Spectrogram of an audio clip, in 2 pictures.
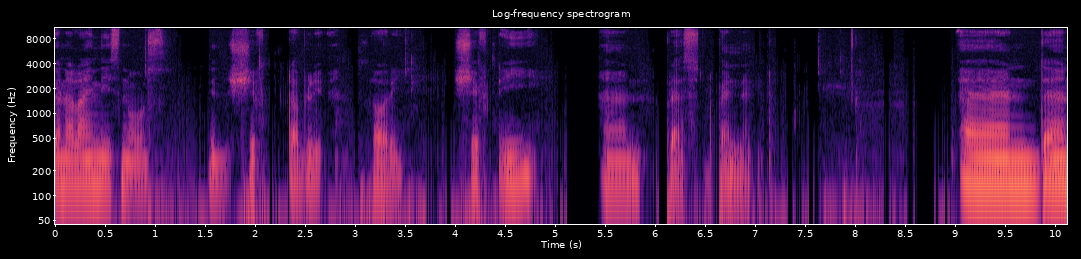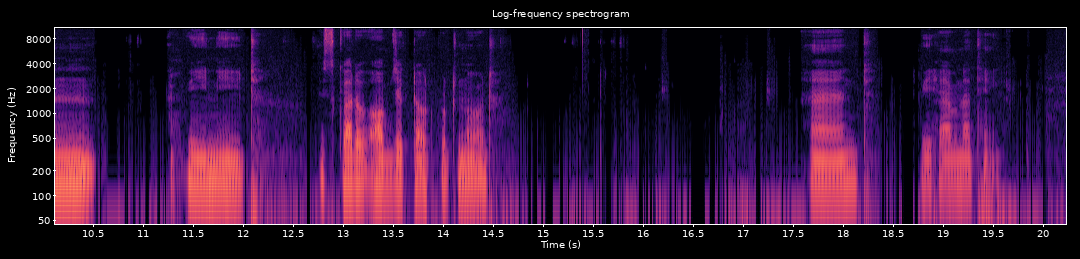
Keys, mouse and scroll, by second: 1.8 shift+w, 4.0 shift+e, 6.8 middle click, 7.8 shift+a, 12.3 click, 12.6 click, 13.0 click, 15.2 click, 15.6 click, 16.1 middle click, 17.0 scroll down 4, 17.2 middle click, 19.6 middle click.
